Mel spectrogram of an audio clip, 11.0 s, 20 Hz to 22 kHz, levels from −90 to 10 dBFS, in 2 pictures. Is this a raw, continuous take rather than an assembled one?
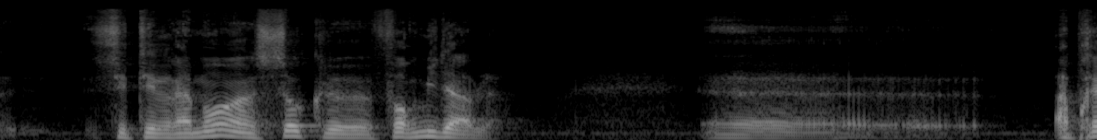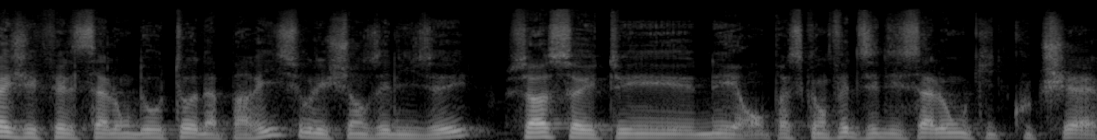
no; 2 cuts; at 5.0 s, 7.9 s

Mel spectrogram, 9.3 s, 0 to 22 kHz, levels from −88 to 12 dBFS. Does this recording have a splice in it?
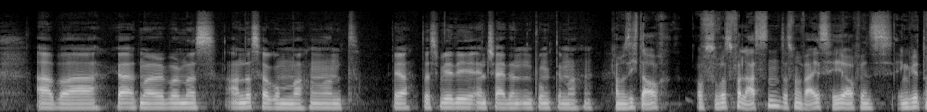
yes; 2 cuts; at 1.4 s, 4.2 s

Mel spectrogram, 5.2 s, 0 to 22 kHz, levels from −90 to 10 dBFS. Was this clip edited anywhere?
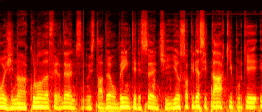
yes; 1 cut; at 1.0 s

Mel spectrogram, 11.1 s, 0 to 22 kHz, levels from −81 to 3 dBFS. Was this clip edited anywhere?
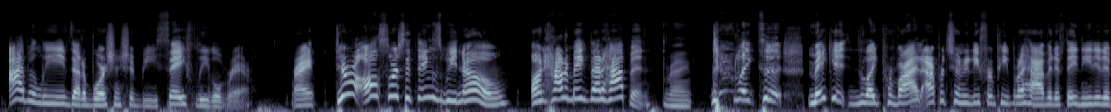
no; 0 cuts

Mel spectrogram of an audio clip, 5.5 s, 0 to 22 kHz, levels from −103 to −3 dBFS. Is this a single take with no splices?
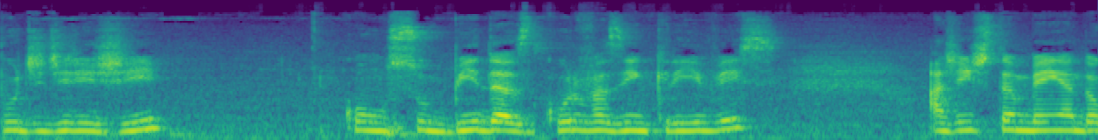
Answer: no; 1 cut; at 2.7 s

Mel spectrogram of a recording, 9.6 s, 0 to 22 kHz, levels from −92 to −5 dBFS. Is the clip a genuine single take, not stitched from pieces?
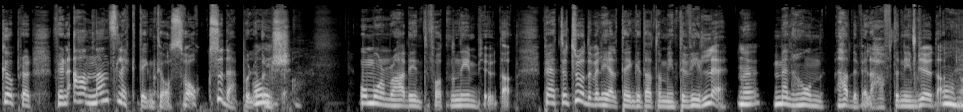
yes; 0 cuts

